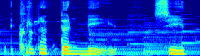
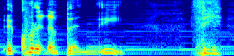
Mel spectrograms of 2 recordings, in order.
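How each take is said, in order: First: It is read in the speaker's own voice. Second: It is read in Yuri's voice.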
